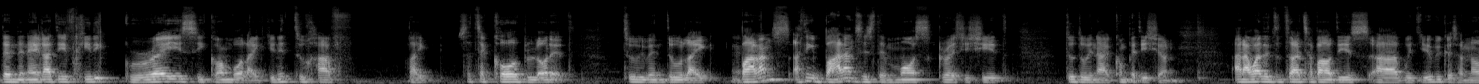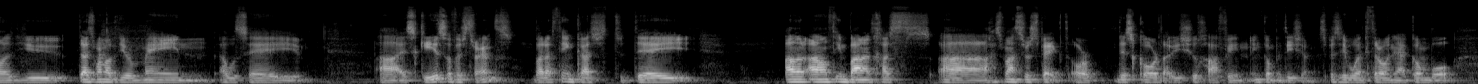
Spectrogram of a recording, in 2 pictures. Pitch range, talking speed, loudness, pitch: 100-115 Hz, 185 wpm, -24 LUFS, 105 Hz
